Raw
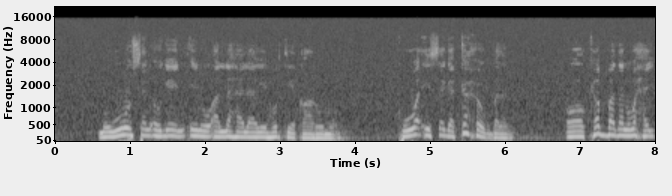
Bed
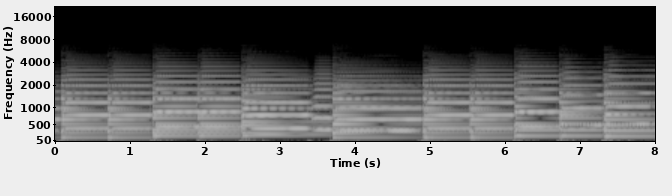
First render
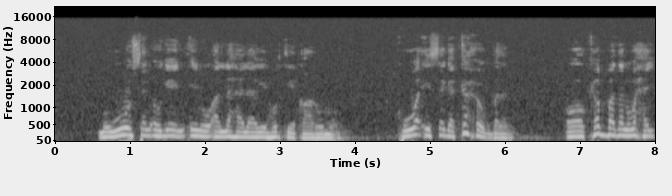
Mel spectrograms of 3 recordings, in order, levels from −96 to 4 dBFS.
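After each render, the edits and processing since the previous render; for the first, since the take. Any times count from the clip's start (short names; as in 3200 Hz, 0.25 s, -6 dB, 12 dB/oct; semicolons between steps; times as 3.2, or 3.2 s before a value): noise print and reduce 6 dB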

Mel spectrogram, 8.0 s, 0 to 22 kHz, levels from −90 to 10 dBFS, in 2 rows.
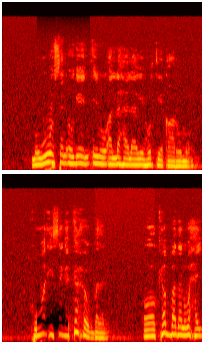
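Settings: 0.68–1.75 LPF 9700 Hz; 4.68–5.32 Chebyshev band-stop 160–1300 Hz; 5.84–7.05 high shelf 4900 Hz +4.5 dB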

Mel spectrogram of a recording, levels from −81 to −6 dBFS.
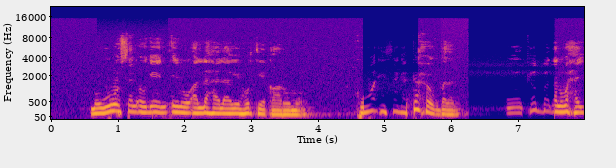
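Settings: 0.89–1.52 HPF 140 Hz; 4.67–5.5 LPF 1000 Hz; 6.25–7.55 vowel filter i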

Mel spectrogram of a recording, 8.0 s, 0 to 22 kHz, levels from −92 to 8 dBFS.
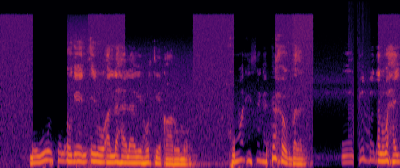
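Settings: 0.64–1.34 ladder low-pass 470 Hz, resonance 25%; 2.49–3.85 air absorption 190 m; 6.95–7.4 sample gate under -46 dBFS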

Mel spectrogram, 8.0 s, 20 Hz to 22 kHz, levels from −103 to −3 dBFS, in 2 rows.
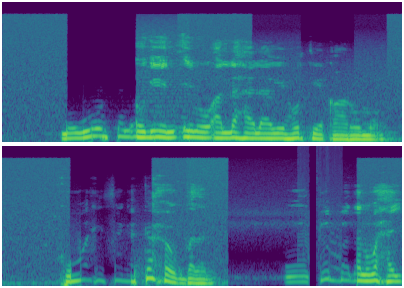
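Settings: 0.8–1.87 comb 6.6 ms, depth 83%; 2.98–3.52 air absorption 250 m; 4.78–5.29 compressor 12:1, threshold -41 dBFS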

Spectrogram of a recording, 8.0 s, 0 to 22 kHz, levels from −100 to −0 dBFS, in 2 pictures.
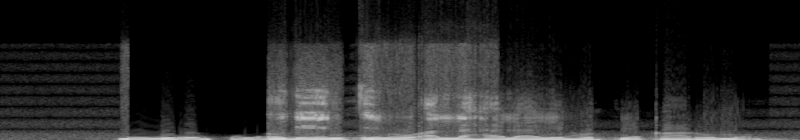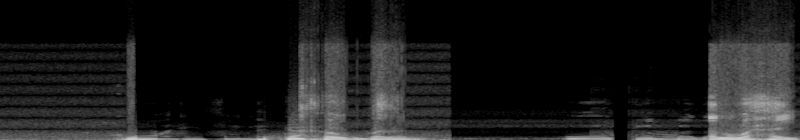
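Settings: Wiener smoothing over 25 samples; low shelf 110 Hz -8.5 dB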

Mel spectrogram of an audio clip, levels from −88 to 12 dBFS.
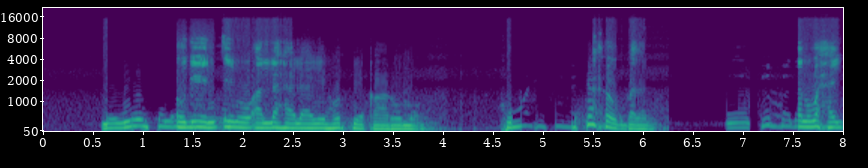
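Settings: low shelf 95 Hz +6.5 dB; gate -52 dBFS, range -8 dB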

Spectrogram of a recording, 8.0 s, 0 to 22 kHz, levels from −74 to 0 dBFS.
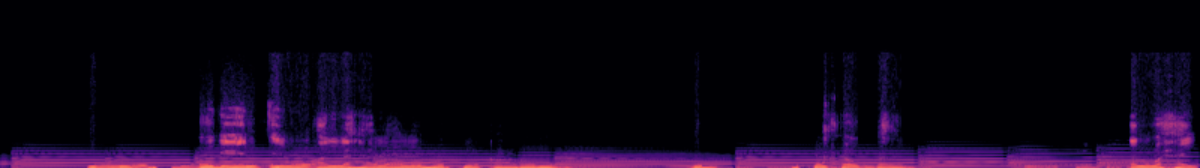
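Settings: add bed -10.5 dB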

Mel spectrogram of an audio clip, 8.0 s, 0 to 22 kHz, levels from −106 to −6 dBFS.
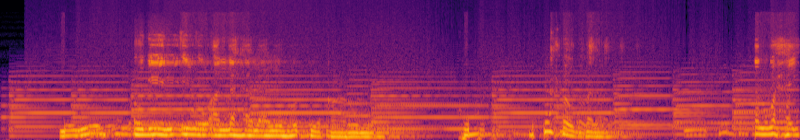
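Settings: outdoor echo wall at 47 m, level -28 dB; lo-fi delay 0.154 s, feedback 55%, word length 7-bit, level -10.5 dB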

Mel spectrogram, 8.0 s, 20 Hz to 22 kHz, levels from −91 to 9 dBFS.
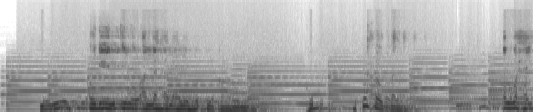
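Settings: gain +8.5 dB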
